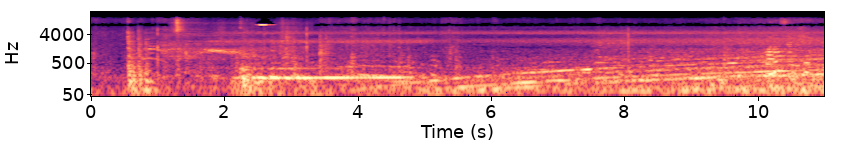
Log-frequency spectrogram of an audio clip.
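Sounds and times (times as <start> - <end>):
subway train motor whining: 1.0 - 11.0.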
